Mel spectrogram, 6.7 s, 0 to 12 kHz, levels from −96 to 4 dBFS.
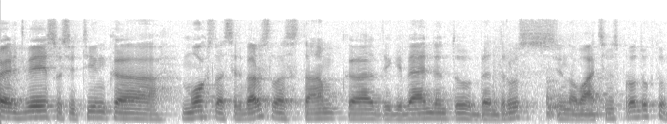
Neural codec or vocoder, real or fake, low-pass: none; real; 7.2 kHz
